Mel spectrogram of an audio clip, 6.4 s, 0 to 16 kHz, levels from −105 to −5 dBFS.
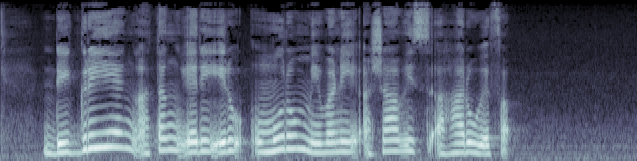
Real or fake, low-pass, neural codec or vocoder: real; 14.4 kHz; none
